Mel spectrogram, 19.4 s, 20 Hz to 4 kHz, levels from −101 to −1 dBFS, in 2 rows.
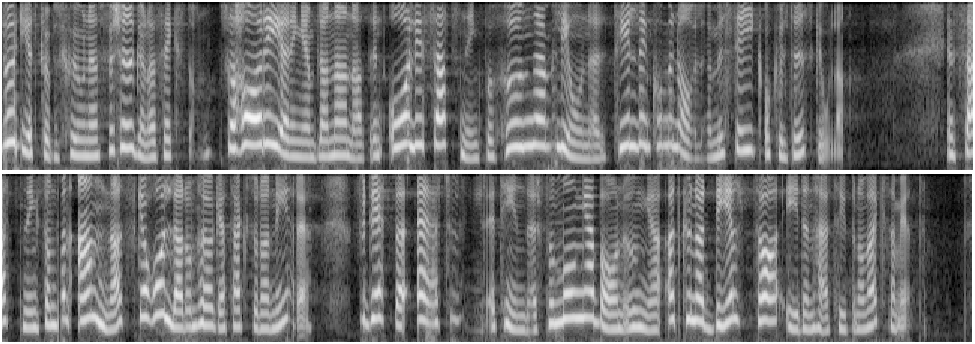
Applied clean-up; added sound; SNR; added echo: neural separator model SepFormer WHAM!.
